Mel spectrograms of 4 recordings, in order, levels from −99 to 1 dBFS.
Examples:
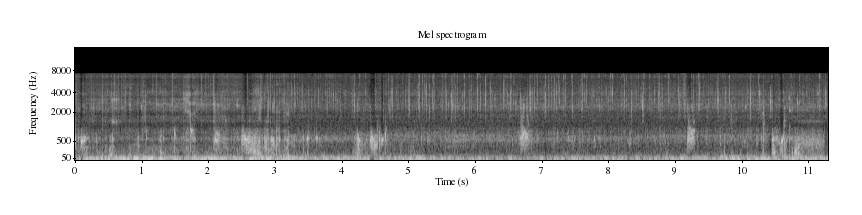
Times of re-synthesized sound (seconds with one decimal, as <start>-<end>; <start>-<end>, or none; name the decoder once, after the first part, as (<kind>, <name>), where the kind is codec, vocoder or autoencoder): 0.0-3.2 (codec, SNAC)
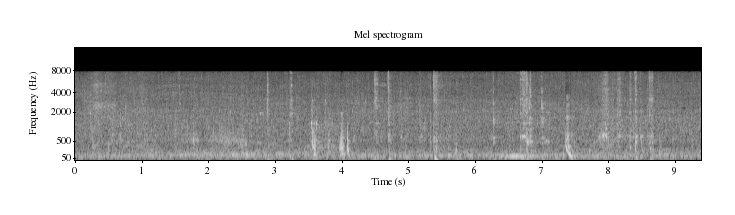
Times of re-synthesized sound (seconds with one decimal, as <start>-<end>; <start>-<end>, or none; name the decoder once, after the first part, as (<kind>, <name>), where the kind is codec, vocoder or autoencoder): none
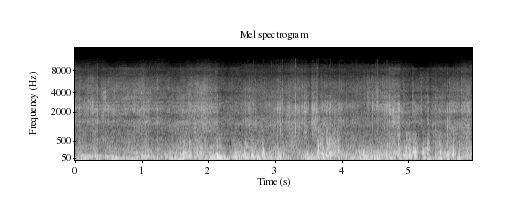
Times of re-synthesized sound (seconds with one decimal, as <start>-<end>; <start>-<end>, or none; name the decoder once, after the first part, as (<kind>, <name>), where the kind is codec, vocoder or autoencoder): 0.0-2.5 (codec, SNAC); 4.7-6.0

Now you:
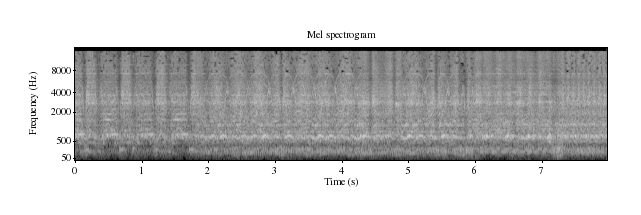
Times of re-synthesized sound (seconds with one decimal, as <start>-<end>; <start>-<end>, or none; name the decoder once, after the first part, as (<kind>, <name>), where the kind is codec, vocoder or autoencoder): 4.3-4.9 (codec, SNAC); 6.0-7.3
